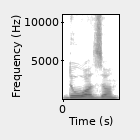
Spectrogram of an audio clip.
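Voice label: "duos", Sardinian, female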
